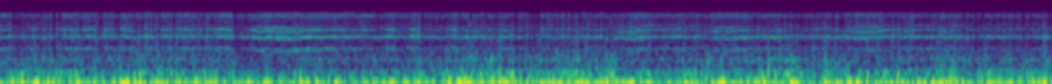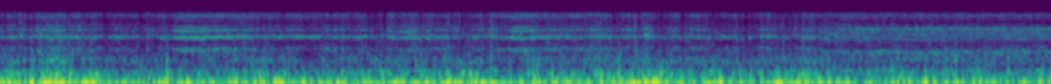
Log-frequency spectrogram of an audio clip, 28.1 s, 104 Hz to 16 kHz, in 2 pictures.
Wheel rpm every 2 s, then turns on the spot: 240, 230, 230, 230, 230, 230, 230, 230, 220, 230, 230, 230, 210, 160.
none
